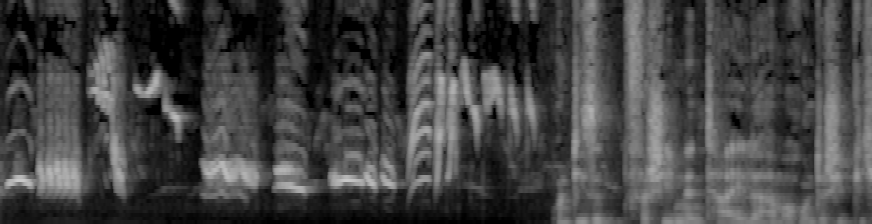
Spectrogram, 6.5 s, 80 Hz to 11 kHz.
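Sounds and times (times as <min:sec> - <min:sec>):
forest bird high twittering chirps and upward sweeps: 0:00.0 - 0:05.1
speech: 0:04.2 - 0:06.5.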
